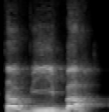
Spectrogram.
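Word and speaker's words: طبيبة: end of words, and it sounds like ah, and it makes it mostly the function of the Ta marbuta is to make masculine word feminine. Like, for example, we did the jobs, remember? Tabib, tabiba. So if it's a woman doctor, we add a Ta marbuta at the end, we make it feminine.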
